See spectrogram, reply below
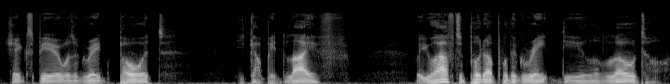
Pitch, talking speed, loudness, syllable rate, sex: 90 Hz, 190 wpm, -20 LUFS, 4.7 syllables/s, male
